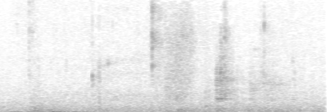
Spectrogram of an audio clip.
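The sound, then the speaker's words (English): Several quick clacks on a computer keyboard tap out in an uneven burst, fairly soft, with no voices, only a faint low background hum. “You have to record the loud typing every time you answer.”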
